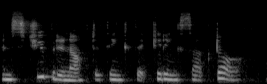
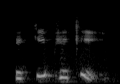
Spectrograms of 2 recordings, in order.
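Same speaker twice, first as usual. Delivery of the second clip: high talking-parrot voice; 6 semitones higher than usual. Narrator reads a man speaking for his stuffed parrot: bird's voice. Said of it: "Pete says in a bird's voice".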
